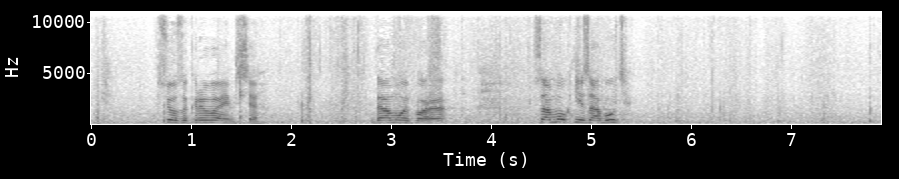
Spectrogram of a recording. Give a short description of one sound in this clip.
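A bag rustles as it is handled.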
